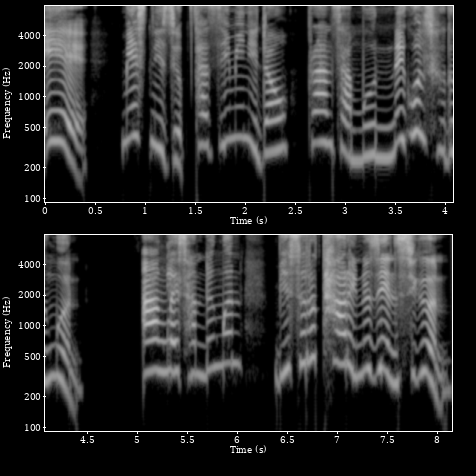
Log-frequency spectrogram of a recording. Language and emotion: Bodo, surprised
